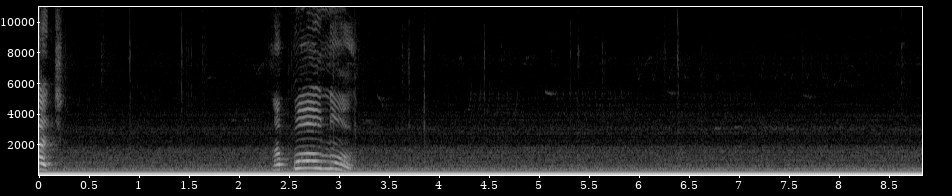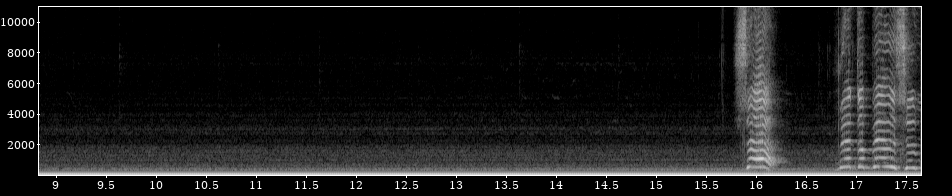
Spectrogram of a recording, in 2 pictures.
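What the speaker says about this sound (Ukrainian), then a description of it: "Давайте розженемося на повну, вже 50 їдемо, 60" In Farming Simulator 2017, a car's engine holds a loud, steady low drone throughout, while someone talks over it in short bursts near the start and the end.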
